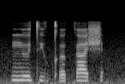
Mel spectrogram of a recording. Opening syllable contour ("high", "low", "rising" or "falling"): high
